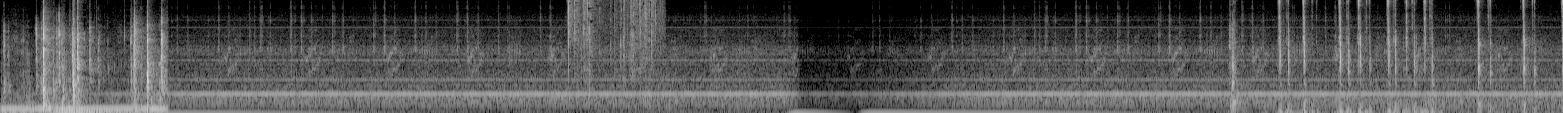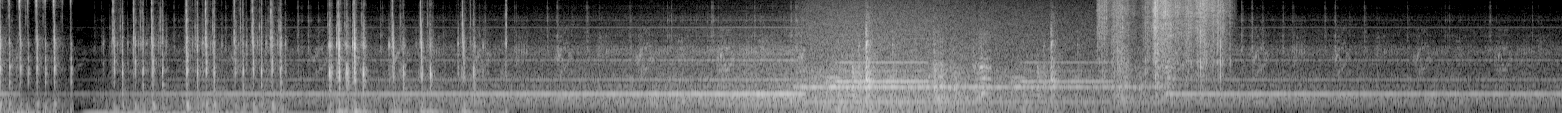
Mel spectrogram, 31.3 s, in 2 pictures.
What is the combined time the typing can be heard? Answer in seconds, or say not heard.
10 s.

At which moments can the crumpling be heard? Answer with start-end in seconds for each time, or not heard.
5.7-6.7, 26.6-28.0.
